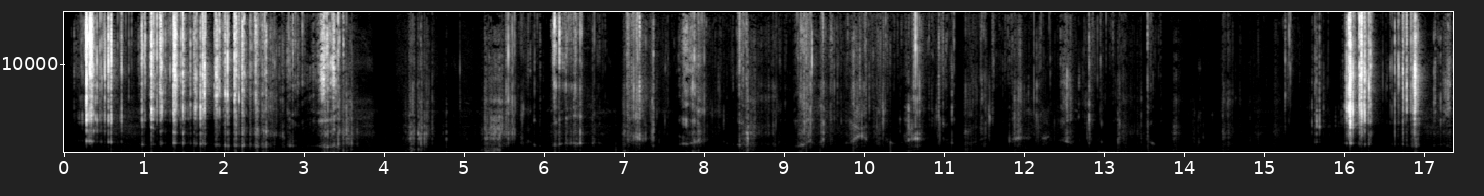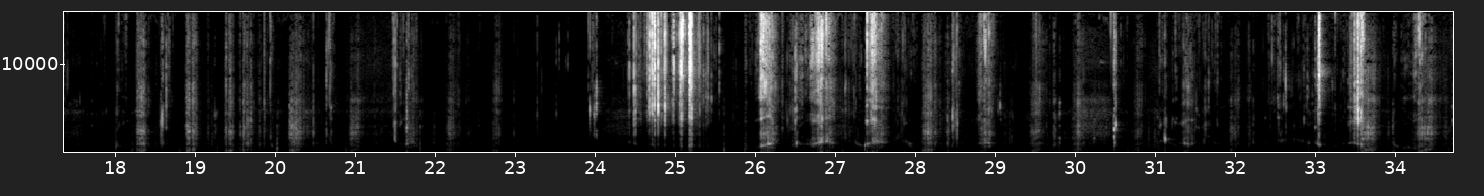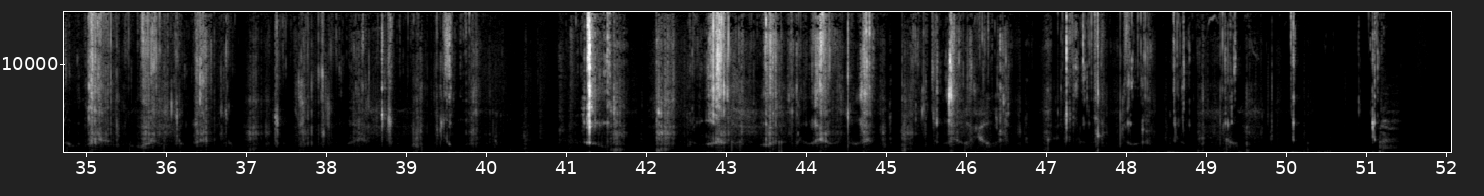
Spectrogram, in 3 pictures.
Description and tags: Human Chewing Chips
A closeup recording of myself eating a super tasty bag of chips. Om nom.
chewing, chip, chips, eat, eating, food, gross, human, mouth, mush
